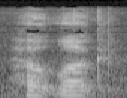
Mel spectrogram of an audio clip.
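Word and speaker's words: HauteLook: know how to pronounce Haute Look. Yeah. It's called Haute Look. Yeah, Haute Look. Haute Look. Because like Haute Couture is like Haute Couture, not Hot Couture.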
